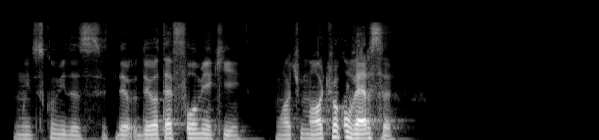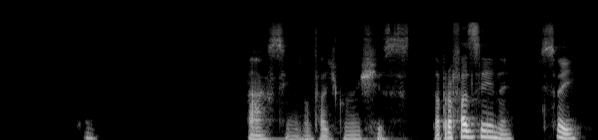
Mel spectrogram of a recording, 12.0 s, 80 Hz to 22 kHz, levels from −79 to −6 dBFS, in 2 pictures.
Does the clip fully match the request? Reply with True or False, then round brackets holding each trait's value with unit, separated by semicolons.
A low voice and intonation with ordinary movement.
True (120 Hz; 3.0 semitones)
